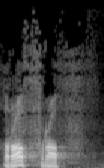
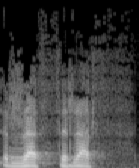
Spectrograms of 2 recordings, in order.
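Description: First: Heavy, thick ر in «رف رف»; full dark r with a backed a in «رف رف»; تفخیم. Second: Light r with a fronted a in «رف رف»; wrong thin ر. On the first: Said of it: "در صورتی که تفخیم بشه". («رف رف» با رای درشت و مفخم) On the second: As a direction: mispronounce «رف رف» with a thin r. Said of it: "هیچ وقت نمیگیم". («رف رف» با رای نازک و غلط) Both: Shown as a demonstration.

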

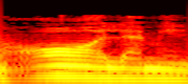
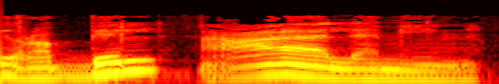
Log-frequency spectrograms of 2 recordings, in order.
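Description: First: "عالمین" with a dark, back "aa" as a mistake; wrong heavy ain. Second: Slow "رب العالمین" with thin, fronted long "a" after ain; careful correct demonstration; correct light ain. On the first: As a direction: say "عالمین" too thick and full-mouthed. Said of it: "پس نمیگیم عالمین". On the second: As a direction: recite "العالمین" lightly and drawn out. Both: Shown as a demonstration.

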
